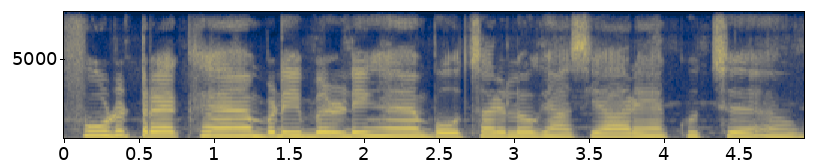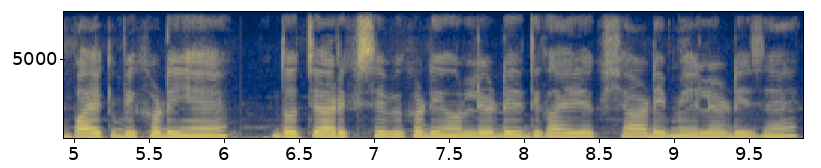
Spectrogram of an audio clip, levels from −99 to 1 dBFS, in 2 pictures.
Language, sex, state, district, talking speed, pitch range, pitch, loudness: Hindi, female, Rajasthan, Churu, 205 wpm, 235-255 Hz, 245 Hz, -20 LUFS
